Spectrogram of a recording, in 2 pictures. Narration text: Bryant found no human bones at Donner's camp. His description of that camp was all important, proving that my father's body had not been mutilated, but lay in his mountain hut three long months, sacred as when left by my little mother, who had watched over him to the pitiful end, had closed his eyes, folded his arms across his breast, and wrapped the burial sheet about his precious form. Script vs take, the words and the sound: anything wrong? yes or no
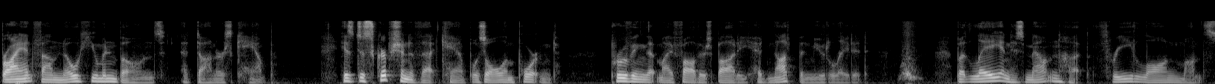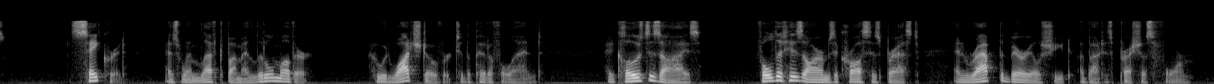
yes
